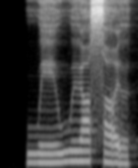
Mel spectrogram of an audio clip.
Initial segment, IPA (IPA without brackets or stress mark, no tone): w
